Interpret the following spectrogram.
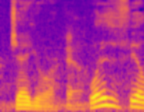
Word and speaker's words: Jaguar: Yeah, Jaguar. Jaguar.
